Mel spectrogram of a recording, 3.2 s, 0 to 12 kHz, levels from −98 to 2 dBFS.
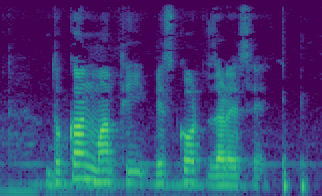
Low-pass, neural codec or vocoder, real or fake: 10.8 kHz; none; real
